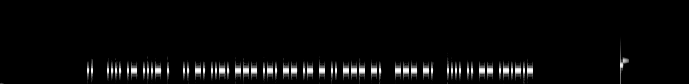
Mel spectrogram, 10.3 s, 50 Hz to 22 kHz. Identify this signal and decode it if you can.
Morse code, heard as a keyed tone, about 40 wpm, 700 Hz. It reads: I HAVE INFORMATION ON HIM.
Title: Sentences from Top 1000 Words - Review Part 3 - 40wpm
